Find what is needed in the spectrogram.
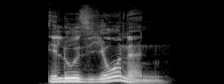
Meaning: plural of Illusion
- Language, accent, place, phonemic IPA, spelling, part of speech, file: German, Germany, Berlin, /ɪluˈzi̯oːnən/, Illusionen, noun, De-Illusionen.ogg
